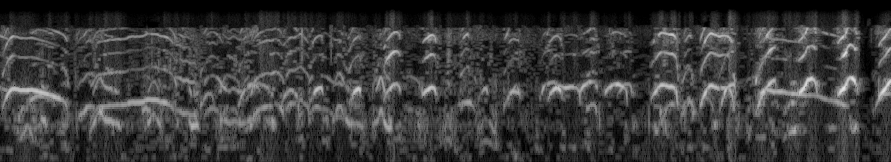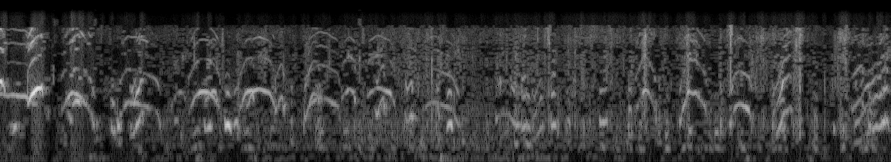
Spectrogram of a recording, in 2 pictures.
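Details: Twelve Airedale Terrier puppies aged two and a half weeks, nursing together, produce a dense chorus of thin, high, bending squeals and whines, constant and overlapping throughout, with brief quieter gaps.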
